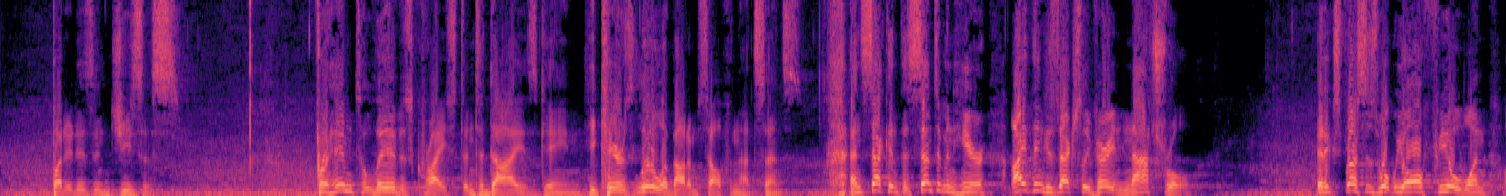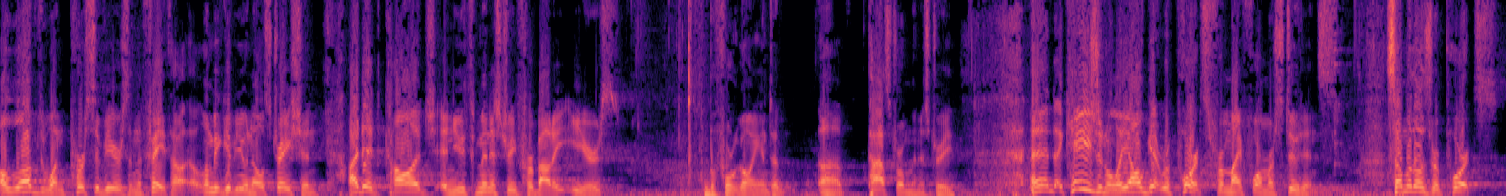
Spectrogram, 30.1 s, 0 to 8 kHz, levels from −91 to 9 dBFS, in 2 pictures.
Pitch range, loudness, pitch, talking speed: 130-200 Hz, -18 LUFS, 170 Hz, 165 wpm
